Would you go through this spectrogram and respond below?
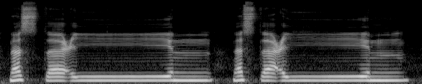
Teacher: Nun punya sifat tawasud ya tidak berhenti seketika suaranya tidak juga terlalu berlebihan dalam mengalir · Kemudian menghilangkan sifat tawassut, suara pertengahan antara syiddah dengan rokhawah, tidak terlalu mengalir dan tidak juga seketika berhenti suaranya. Nah, nun punya sifat tawassut, ya, tidak berhenti seketika suaranya, tidak juga terlalu berlebihan dalam mengalir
